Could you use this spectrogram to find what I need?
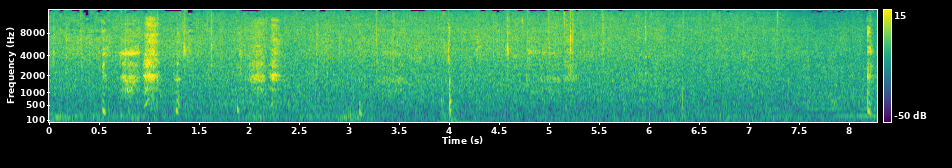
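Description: Heavy rain falls steadily outdoors.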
